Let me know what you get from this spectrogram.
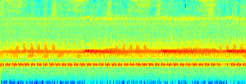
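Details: Bell crickets singing with a rapid beaded trill running the whole way through, topped by a brighter sustained ringing tone and soft repeated chiming pulses; no other sounds intrude.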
